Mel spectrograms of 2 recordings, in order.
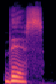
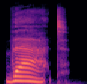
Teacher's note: for this, touch your tongue to your teeth and voice the sound slightly. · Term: th sound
